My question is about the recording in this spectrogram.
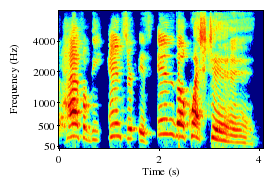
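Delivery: very slow explaining voice; slow, deliberate. Shown as a demonstration. Teacher translating the saying slowly for class. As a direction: spell it out slowly. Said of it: "translating slowly".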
